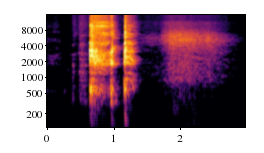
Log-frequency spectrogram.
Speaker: Y'all know why I'm coughing? Cuz they trying to block communication.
